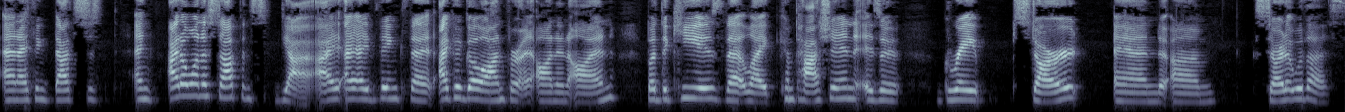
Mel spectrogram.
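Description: A woman speaks at a fairly slow pace in a bright, sharp tone, her pitch fairly high with ordinary variation, on a very clean recording with a silent background. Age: 20s. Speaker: nonprofit network coordinator. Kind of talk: casual chat. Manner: halting.

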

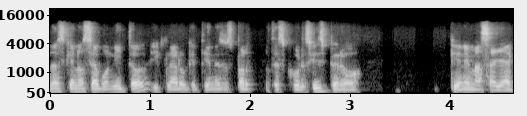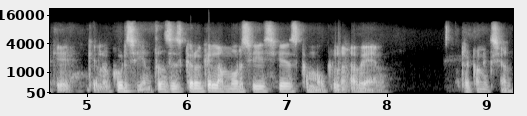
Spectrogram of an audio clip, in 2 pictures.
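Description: At a moderate pace, a man speaks at medium pitch in an ordinary speaking voice, with a dry, close sound and no echo. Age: 30s. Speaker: personal development coach. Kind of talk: casual interview chat.

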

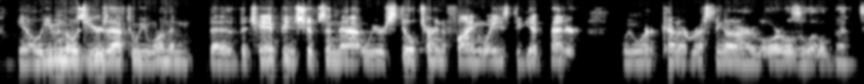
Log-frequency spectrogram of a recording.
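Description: A man speaks fairly quickly with an Ontario accent. His fairly low voice stays monotone and flat. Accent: Canadian (Ontario). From Canada, Fort Erie, Ontario. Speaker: college hockey coach. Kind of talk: interview.

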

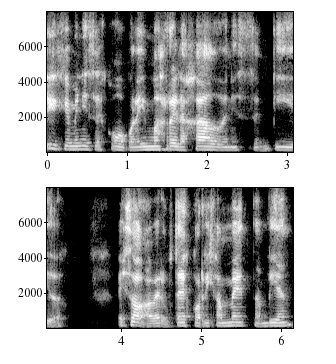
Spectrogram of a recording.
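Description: A woman's ordinary speaking voice, fairly low in pitch, at a moderate pace with fairly even intonation. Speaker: podcast co-host.

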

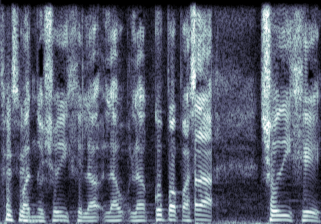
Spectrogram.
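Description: Speaking at a fairly slow pace with a fairly high pitch, a man is heard over noticeable background noise. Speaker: radio co-host, football fan. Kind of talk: casual chat about football.

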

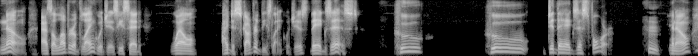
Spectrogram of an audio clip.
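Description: On a very clean recording with a silent background, a man with a Midwestern accent speaks at medium pitch and a fairly slow pace, his pitch swinging very widely between long, frequent pauses. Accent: General American (Midwest). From Vietnam-born, raised in western Kansas. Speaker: actor, musician and wellness speaker. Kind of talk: casual interview chat.

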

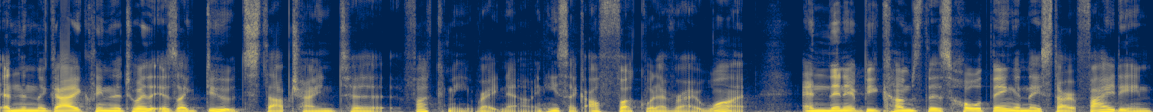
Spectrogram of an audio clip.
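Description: In a very clean recording with a silent background, a man with an unremarkable speaking voice talks at a fairly low pitch and a fairly quick pace, with ordinary pitch variation. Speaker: podcast host. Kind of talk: casual chat.

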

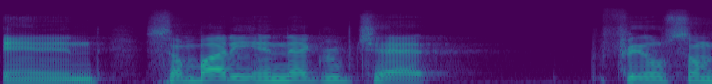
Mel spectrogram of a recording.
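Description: In a very clean recording with a silent background, a man speaks fairly slowly in a bright, sharp tone. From Louisiana. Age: 20s. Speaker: podcast co-host. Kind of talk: casual chat.

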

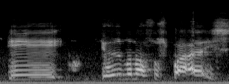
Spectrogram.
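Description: A man talks over noticeable background noise. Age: 40s. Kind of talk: interview. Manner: hesitant, many fillers.

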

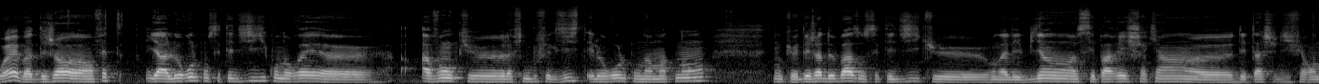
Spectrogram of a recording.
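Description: A man at a medium pitch and moderate pace, dark and mellow in tone, with fairly even intonation. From Paris, France. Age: 20s. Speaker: restaurant co-owner. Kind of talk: interview.

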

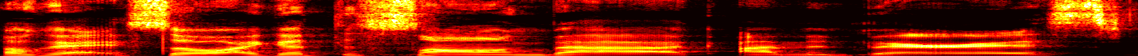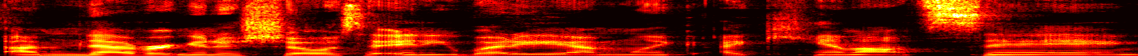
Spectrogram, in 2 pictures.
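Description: An American accent marks this woman's plain, everyday voice, with fairly even intonation and a fairly quick pace. She leaves hardly any pauses, and the recording is very clean with a silent background. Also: medium pitch for a woman. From Colorado and Wyoming, US. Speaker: singer and musician. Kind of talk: casual interview chat.

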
